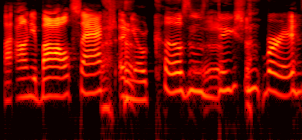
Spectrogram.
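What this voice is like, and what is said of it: Put-on Southern accent. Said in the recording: “you just said ball sack in a different weird accent... Southern”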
